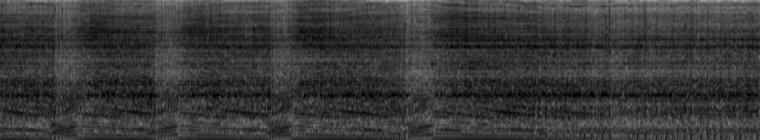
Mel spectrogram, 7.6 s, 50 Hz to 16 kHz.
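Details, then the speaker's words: YD100 two-stroke with two-piece cylinder and PWK21 carburetor, being jetted: revs rise and fall with an uneven, burbling, lumpy note under throttle, still four-stroking; rideable, cause suspected, not confirmed. "uh it's got good uh you know uh i'm not going to be pinning it anyway you can hear still four figures"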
